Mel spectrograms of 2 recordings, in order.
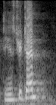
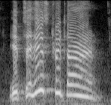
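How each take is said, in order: First: Said in the usual way. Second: Much higher, game-show announcer cry; teacher hyping the class for history time; excited announcement. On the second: Acted. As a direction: announce it like a kids' show host.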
